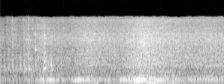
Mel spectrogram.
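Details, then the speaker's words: Toyota Kijang engine running rough with a misfire ("pincang"); uneven note surging and sagging. Someone suspected a dead spark plug, but the plugs were checked and all normal, so the cause is unconfirmed. "Itu larinya enggak enak kalau pincang."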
